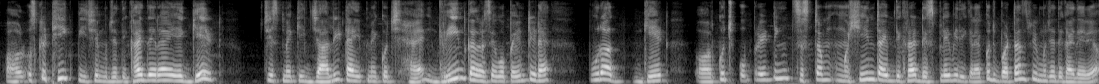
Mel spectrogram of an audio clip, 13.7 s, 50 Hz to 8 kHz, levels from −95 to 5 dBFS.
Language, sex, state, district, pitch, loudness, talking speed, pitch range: Hindi, male, Jharkhand, Jamtara, 185 Hz, -18 LUFS, 210 wpm, 160-210 Hz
